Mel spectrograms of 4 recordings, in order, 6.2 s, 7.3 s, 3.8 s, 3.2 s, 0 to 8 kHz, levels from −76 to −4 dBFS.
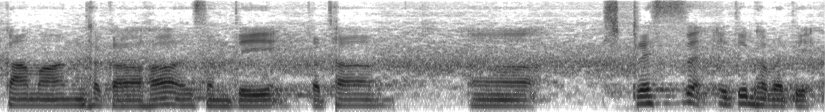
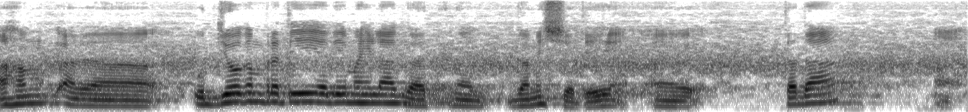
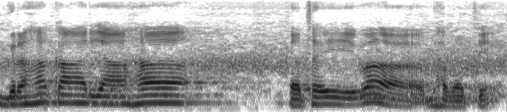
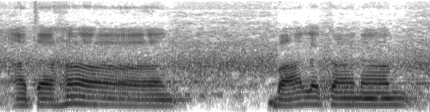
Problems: none marked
